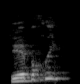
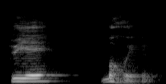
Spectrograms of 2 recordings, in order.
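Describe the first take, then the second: First: The last word is said with strong emphasis. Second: The last word is said plainly, without emphasis. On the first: It asks whether you will eat. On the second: It states that you will eat.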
